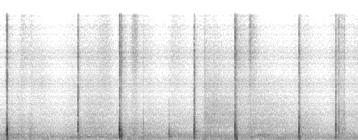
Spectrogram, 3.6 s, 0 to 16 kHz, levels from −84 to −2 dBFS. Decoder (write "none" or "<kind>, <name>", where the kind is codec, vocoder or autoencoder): autoencoder, DAC-VAE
